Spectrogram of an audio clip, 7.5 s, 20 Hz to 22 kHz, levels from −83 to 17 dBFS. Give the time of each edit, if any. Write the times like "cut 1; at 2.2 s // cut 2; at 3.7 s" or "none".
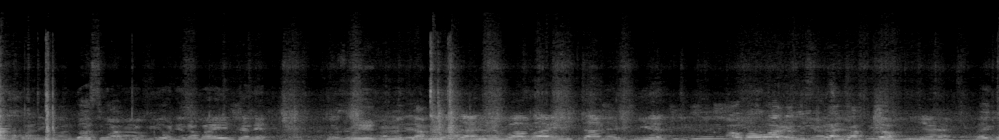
cut 1; at 1.1 s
